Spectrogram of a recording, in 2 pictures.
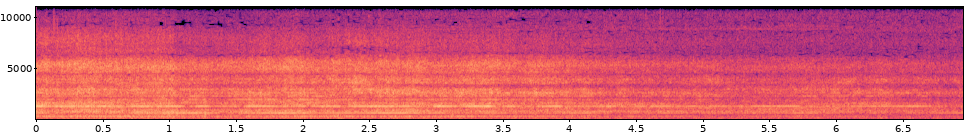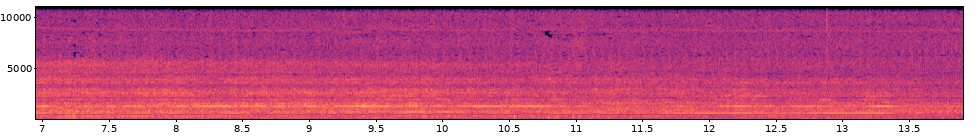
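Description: Canadian Pacific freight train of oil tank cars rolling away, its rumble fading steadily, with a steady ringing tone over it that fades along with it.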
